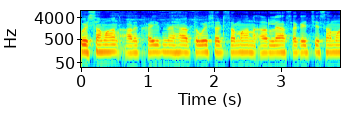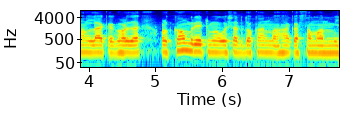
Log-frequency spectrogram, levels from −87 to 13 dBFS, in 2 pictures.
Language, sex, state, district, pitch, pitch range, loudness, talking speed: Maithili, male, Bihar, Madhepura, 140 Hz, 135-145 Hz, -17 LUFS, 230 wpm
